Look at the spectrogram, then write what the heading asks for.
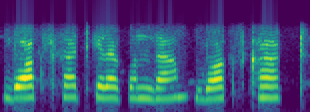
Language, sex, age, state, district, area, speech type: Bengali, female, 30-45, West Bengal, Darjeeling, urban, conversation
